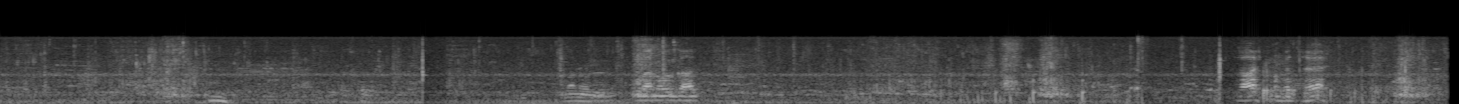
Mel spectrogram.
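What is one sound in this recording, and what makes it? Liquid is ladled from a metal bucket with clinks.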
